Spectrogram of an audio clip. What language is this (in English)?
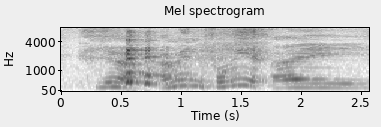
English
